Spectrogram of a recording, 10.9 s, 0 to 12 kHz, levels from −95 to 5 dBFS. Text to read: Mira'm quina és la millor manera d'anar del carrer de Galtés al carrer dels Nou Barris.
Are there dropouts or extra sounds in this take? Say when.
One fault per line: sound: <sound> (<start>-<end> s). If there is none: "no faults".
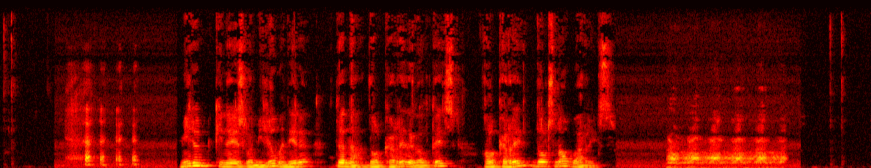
sound: laugh (0.8-1.8 s)
sound: bark (8.3-9.9 s)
